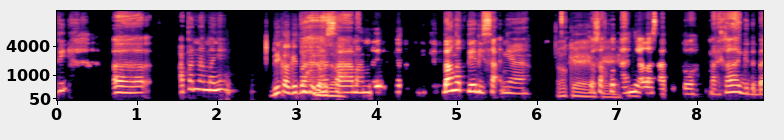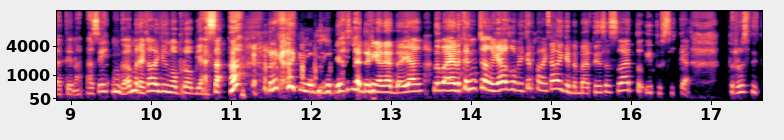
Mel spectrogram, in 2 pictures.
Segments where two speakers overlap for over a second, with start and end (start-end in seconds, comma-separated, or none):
none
